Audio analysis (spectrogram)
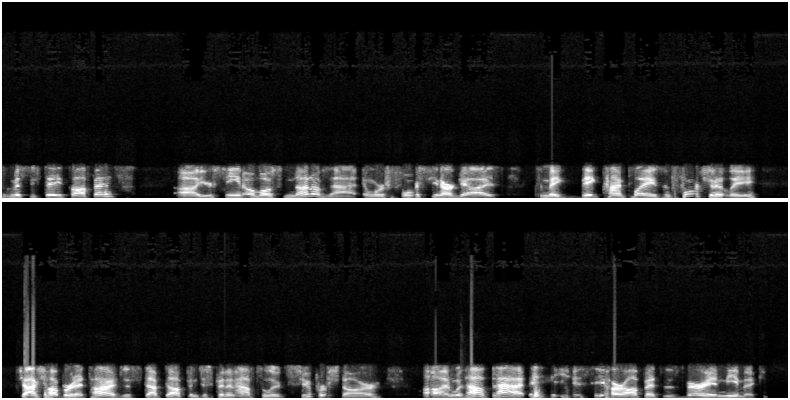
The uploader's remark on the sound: On the Farm Bureau guest line. Now live in the BankPlus Studio.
